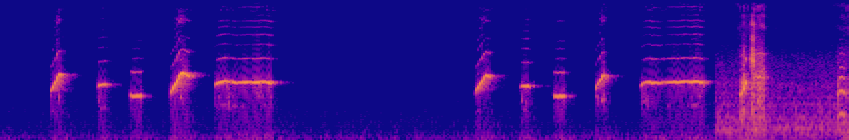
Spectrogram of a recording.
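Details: Pet cockatiel whistling a tune: a phrase of short clear notes, rising swoops and a sustained flat whistle, repeated twice, ending with a burst of rustling noise.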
